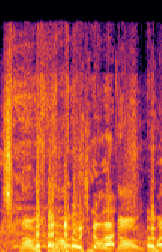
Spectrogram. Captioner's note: laughing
